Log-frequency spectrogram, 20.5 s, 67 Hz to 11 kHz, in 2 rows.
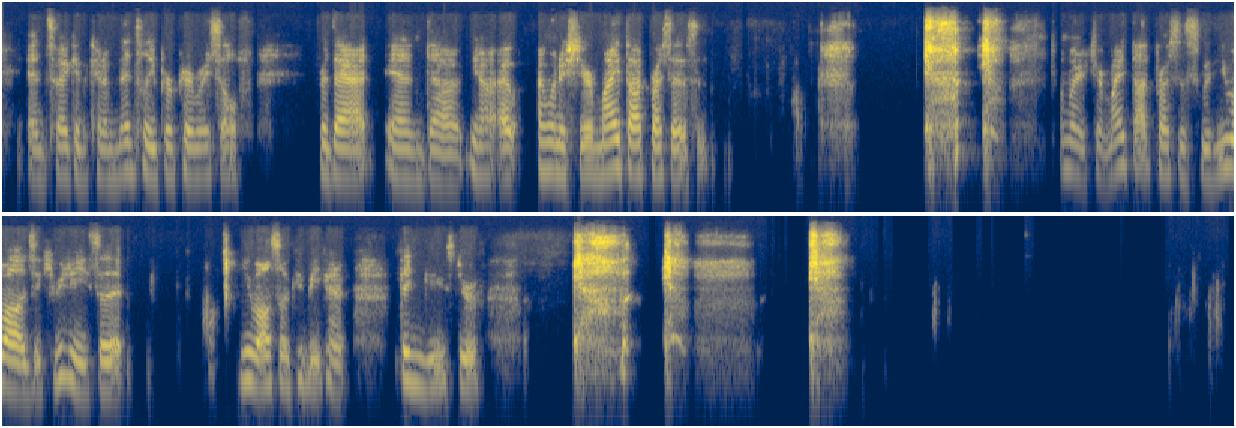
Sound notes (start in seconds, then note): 14.9 coughing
